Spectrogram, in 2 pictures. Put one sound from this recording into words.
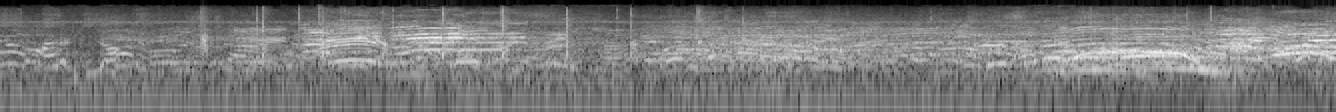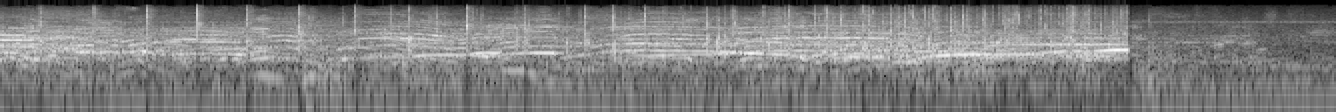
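Spectators cheer and shout loudly from the stands outdoors.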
